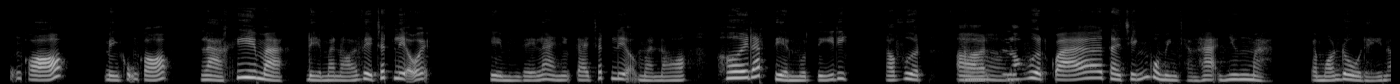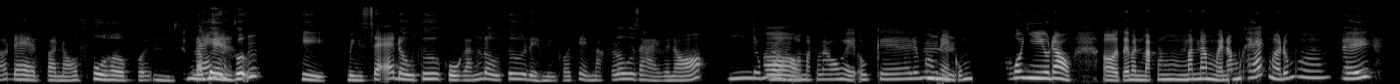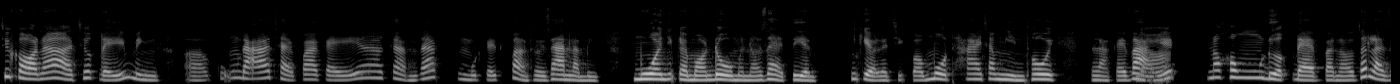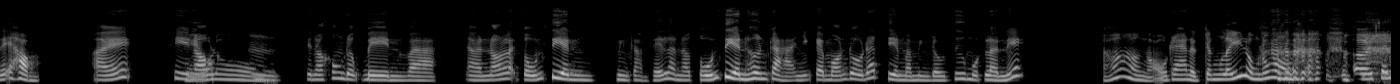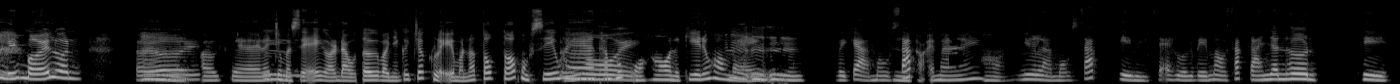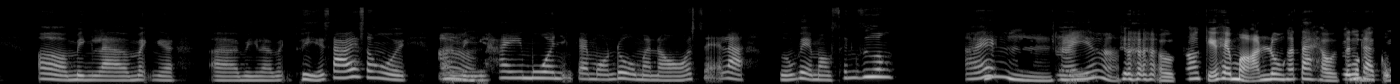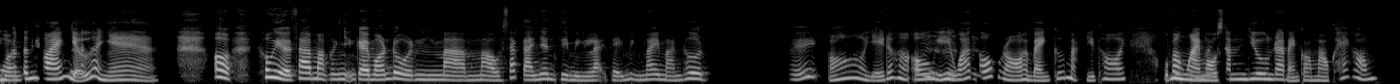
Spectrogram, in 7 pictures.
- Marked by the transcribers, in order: tapping; chuckle; other background noise; laugh; laugh; laugh
- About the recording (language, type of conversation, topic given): Vietnamese, podcast, Phong cách cá nhân của bạn đã thay đổi như thế nào theo thời gian?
